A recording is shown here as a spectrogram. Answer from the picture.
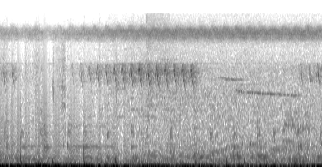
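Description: Tropical forest ambience: a steady high-pitched insect drone, with a quick run of evenly spaced chirps, about six a second, starting a second or so in and lasting a couple of seconds, then a thin falling whistle near the end. Low rumble and soft knocks sit underneath.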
